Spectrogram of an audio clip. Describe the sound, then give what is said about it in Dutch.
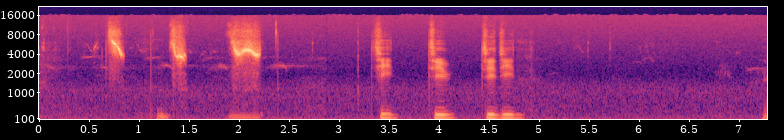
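A common reed bunting sings a short phrase of three bright, chirpy notes, then people talk briefly in Dutch over a quiet outdoor background. “Een rietgors. Een rietgors? Ja, hij zingt daar.”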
